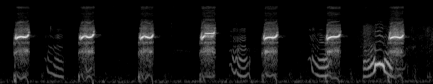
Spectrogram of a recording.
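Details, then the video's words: Grey francolin, called teetar, giving sharp, high clipped notes about every half second, with softer lower whistled slurs between them. "grey francolin call"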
